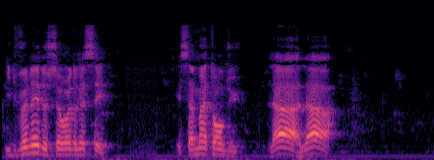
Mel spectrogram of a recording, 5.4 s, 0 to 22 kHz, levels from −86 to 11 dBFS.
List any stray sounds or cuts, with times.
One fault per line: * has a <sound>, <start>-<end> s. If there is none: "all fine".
all fine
